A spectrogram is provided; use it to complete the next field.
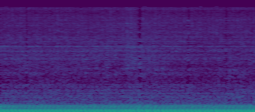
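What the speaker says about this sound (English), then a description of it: "I noticed this bike needs to be warmed up a bit more than" A motorcycle engine with a fairly large displacement idles steadily while warming up, a loud, continuous low rumble with a regular pulsing beat close by and no voices.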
